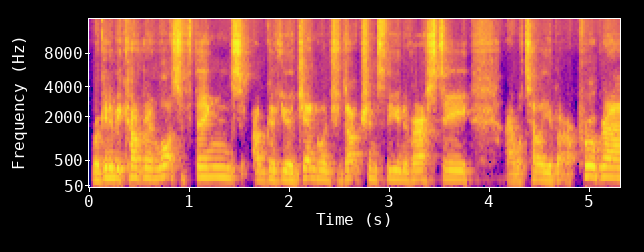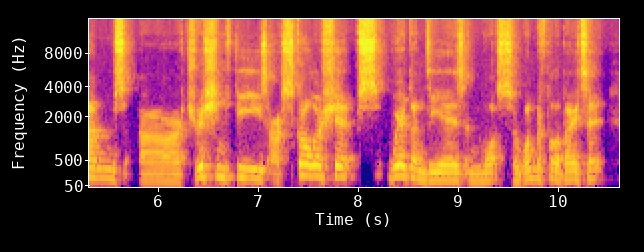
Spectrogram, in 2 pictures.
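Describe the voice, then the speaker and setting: A man's voice: a little high, a little fast, darkish tone. A man with a thick Scottish accent, a university international officer presenting an online training session.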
